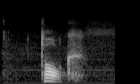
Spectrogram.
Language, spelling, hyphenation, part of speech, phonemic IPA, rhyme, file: Dutch, tolk, tolk, noun, /tɔlk/, -ɔlk, Nl-tolk.ogg
- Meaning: 1. an interpreter, one who translates/interprets speech in another language and vice versa 2. any content interpreter, who explains 3. a spokesperson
